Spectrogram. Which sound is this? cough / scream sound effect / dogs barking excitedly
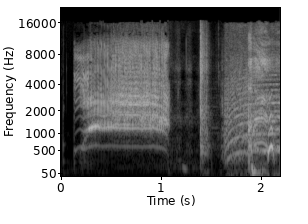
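scream sound effect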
